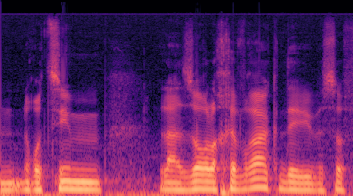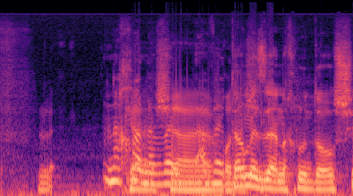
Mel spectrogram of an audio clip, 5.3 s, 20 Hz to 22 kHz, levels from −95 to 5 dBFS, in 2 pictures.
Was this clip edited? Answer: yes; 1 cut; at 4.3 s

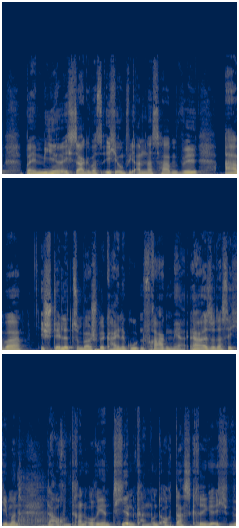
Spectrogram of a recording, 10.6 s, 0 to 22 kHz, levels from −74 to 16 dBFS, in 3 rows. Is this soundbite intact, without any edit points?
no; 3 cuts; at 6.3 s, 8.1 s, 9.3 s

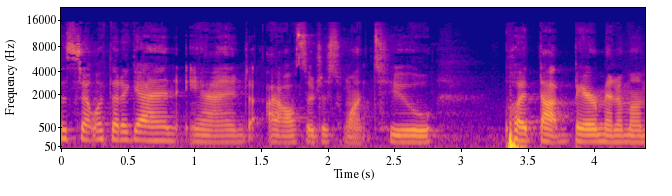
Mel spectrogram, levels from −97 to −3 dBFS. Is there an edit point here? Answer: no; 0 cuts

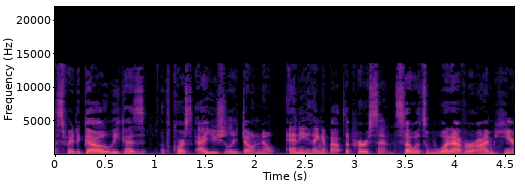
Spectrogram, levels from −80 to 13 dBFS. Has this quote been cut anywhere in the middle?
yes; 1 cut; at 0.9 s

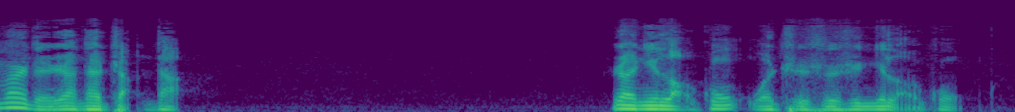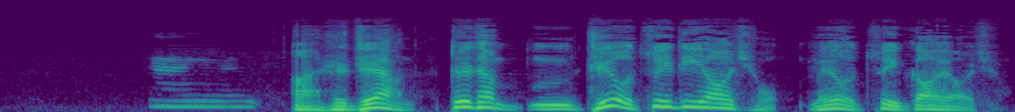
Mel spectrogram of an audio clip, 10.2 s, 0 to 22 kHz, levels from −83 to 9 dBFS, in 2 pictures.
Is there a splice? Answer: no; 0 cuts

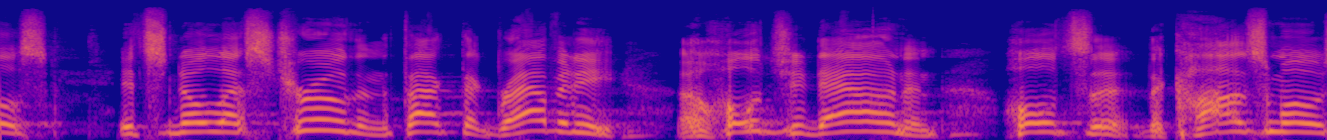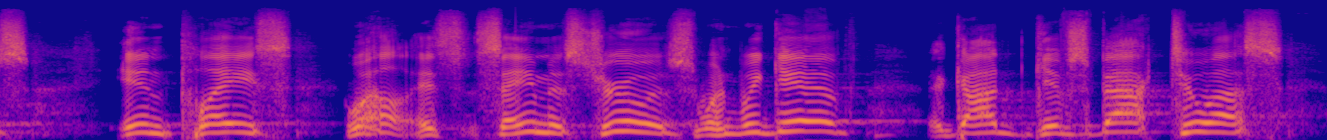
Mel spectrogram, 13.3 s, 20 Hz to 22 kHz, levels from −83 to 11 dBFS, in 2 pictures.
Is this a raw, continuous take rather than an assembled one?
yes; 0 cuts

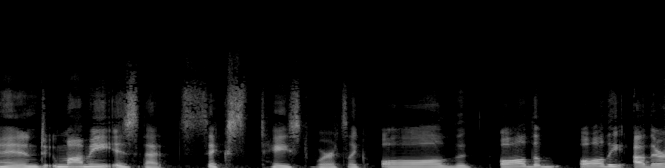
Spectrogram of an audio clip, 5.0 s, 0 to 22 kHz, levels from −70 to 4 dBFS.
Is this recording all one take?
no; 1 cut; at 1.1 s

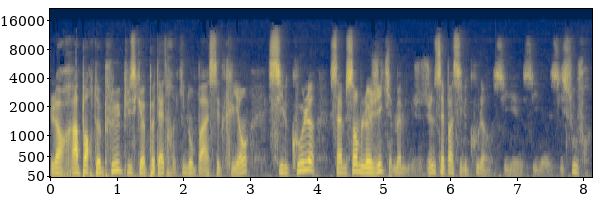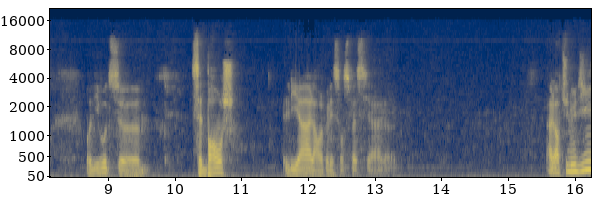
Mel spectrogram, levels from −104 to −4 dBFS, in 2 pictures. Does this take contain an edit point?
no; 0 cuts

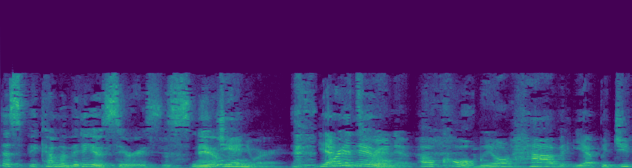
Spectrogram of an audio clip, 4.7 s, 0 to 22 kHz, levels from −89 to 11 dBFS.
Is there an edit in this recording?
yes; 2 cuts; at 2.4 s, 3.6 s

